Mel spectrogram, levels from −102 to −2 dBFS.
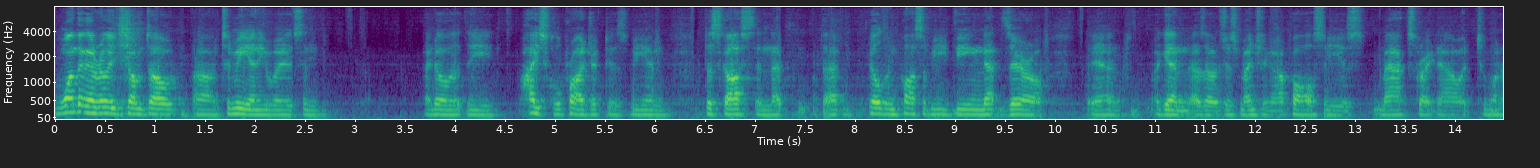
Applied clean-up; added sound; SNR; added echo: neural separator model SepFormer DNS4.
